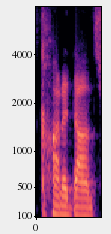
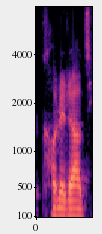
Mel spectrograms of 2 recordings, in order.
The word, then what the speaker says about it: conodonts: out some facts hey these conodonts are conadon's you can pronounce it either way they were spikey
